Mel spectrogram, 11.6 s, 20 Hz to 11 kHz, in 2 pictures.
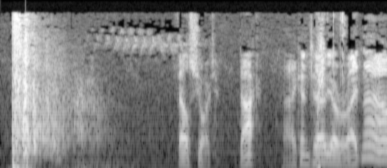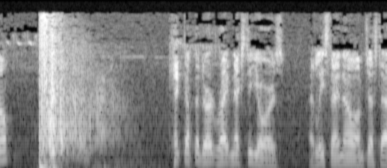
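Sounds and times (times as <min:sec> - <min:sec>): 
gunshot fired at a cottonwood log by a riverbank: 0:00.2 - 0:01.6, 0:06.4 - 0:07.8
speech: 0:02.7 - 0:06.0, 0:08.4 - 0:11.6.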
